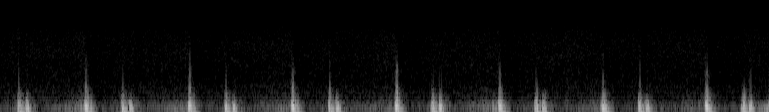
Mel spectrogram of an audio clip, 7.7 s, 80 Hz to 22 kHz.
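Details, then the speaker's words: Mitral stenosis at about 60/min: a loud first sound with the patient supine, then an opening snap, a mid-diastolic murmur and presystolic accentuation appear as the patient slowly turns onto the left side. "أولا والمريض نايم على ظهره هنسمع الساوندز بس والفيرست ساوند اكسنتويتد، وأثناء ما هو بيلف ببطء شديد عشان ينام على الجنب الشمال هتظهر الأوبننج سناب ثم الميد دايستوليك مامر ثم البري سيستوليك اكسنتويشن."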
